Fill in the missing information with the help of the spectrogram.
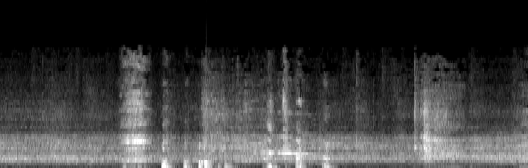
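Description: A man's nervous laughter: a quick run of short chuckles about a second and a half in, muffled behind his hand, led in by a sharp breath.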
